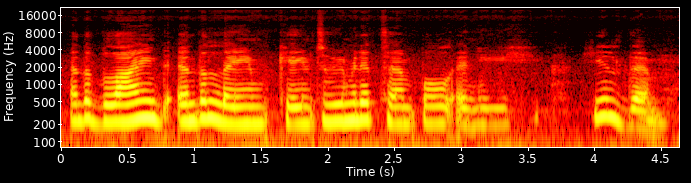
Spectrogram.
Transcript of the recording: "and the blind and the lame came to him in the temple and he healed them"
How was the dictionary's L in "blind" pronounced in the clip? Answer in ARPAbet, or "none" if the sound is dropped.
L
